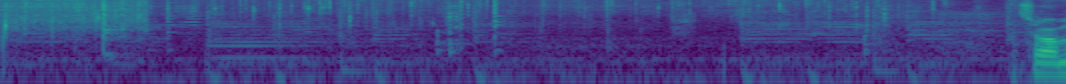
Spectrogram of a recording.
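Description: Monkfish fillets sizzling in foaming butter in a frying pan as they are basted. The sizzle drops off sharply about half a second in, leaving a faint sizzle under soft background music.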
